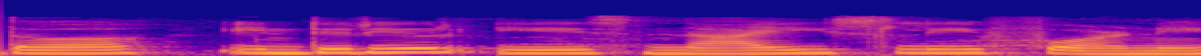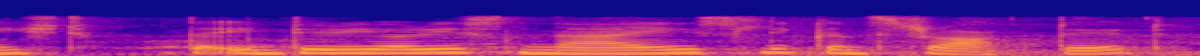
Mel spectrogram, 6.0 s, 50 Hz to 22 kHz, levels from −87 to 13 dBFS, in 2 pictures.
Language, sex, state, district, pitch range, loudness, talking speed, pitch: English, female, Assam, Kamrup Metropolitan, 200-230 Hz, -15 LUFS, 100 wpm, 220 Hz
